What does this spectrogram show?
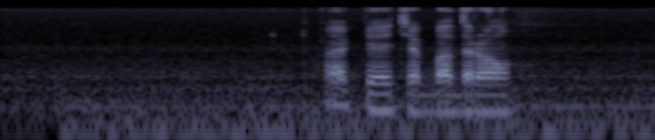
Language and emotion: Russian, neutral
